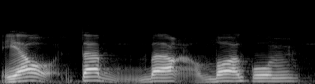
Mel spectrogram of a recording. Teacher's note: Huruf ba yang mati ini tidak lagi menjadi huruf qalqalah, akan tetapi langsung dimasukkan ke dalam huruf ba yang ada di depannya. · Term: idgham mutamatsilain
